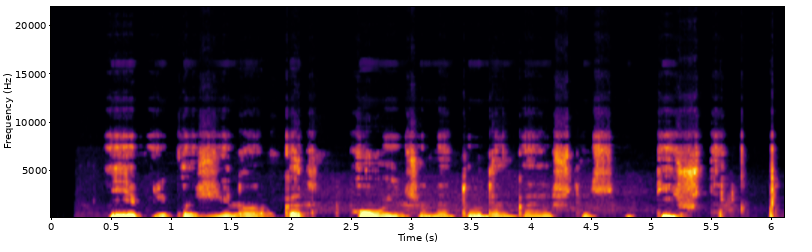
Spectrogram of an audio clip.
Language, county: Lithuanian, Vilnius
